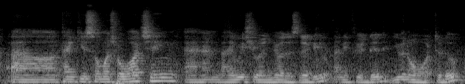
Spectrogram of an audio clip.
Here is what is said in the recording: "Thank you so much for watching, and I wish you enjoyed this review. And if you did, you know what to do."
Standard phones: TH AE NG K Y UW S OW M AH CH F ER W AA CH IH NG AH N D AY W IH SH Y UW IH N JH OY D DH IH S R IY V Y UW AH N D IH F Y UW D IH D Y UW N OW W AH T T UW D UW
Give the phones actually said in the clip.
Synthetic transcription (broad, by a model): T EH NG K Y UW S OW M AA CH F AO W AA CH IH NG AH N D AY W IH SH Y UW IH N JH OY D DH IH S R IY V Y UW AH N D IH F Y UW D IH D Y UW N OW W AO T T UW D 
